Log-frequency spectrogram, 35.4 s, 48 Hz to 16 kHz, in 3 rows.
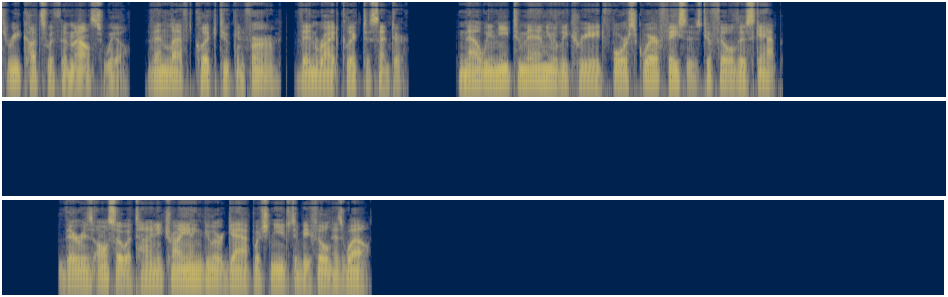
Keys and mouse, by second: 2.1 a, 9.7 f, 10.1 a, 13.3 a, 15.8 f, 16.2 a, 19.3 f, 20.0 a, 21.2-22.1 middle drag, 22.2 middle click, 22.4 middle click, 23.8 middle click, 24.0 middle click, 25.3-29.8 middle drag, 29.8-30.8 right drag, 30.8 f, 31.3 a.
